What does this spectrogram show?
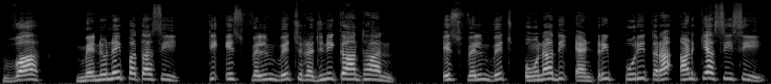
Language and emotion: Punjabi, surprised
